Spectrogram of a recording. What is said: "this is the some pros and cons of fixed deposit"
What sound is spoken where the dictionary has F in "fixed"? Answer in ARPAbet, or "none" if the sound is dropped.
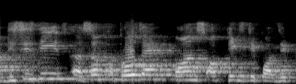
P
